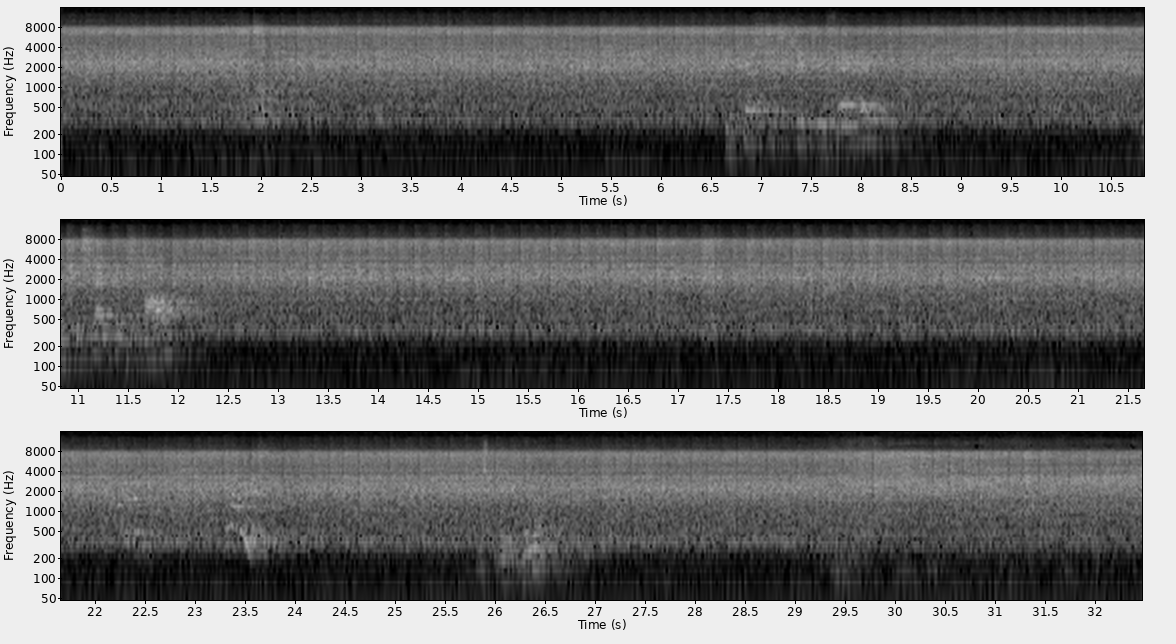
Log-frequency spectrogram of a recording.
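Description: A spirit box sweeping rapidly through radio stations, giving a steady, choppy rush of static. A few brief snatches of voice-like radio sound break through it.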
